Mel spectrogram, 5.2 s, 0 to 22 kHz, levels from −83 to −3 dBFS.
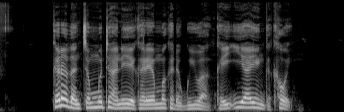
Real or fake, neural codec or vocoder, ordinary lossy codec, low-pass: real; none; none; none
